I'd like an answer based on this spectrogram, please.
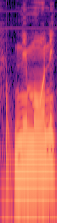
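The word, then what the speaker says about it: mnemonic: हम लोग बोलते थे एम साइलेंट रहता था निमोनिक कोड क्या बोलते हैं बेटा निमोनिक कोड बोलते हैं।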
